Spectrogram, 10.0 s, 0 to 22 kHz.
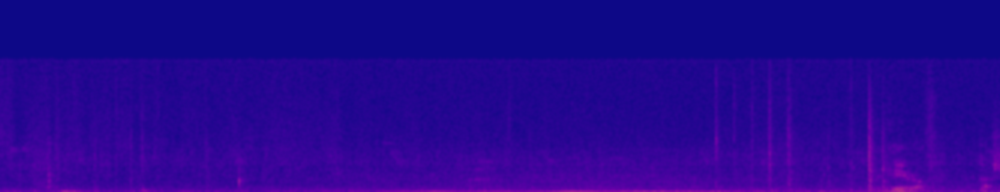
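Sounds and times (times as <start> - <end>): paintbrush tapping plastic tub: 7.1 - 9.2.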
